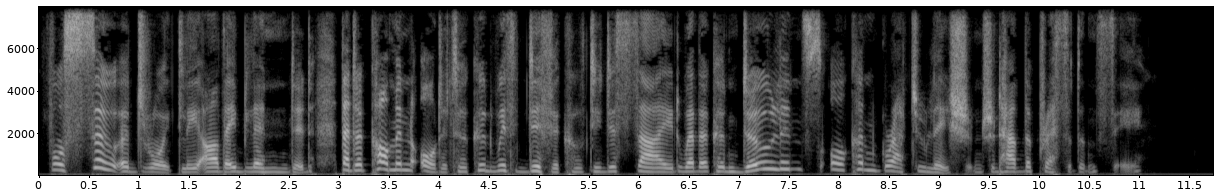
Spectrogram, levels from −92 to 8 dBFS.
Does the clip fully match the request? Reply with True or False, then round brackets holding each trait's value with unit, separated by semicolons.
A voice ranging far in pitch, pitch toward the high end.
True (5.9 semitones; 205 Hz)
